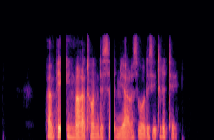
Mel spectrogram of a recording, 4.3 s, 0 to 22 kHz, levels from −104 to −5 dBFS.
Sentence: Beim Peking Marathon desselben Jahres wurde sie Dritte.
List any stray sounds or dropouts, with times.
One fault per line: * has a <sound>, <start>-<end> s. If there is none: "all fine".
* has a dropout, 1.2-1.3 s
* has a dropout, 2.2-2.3 s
